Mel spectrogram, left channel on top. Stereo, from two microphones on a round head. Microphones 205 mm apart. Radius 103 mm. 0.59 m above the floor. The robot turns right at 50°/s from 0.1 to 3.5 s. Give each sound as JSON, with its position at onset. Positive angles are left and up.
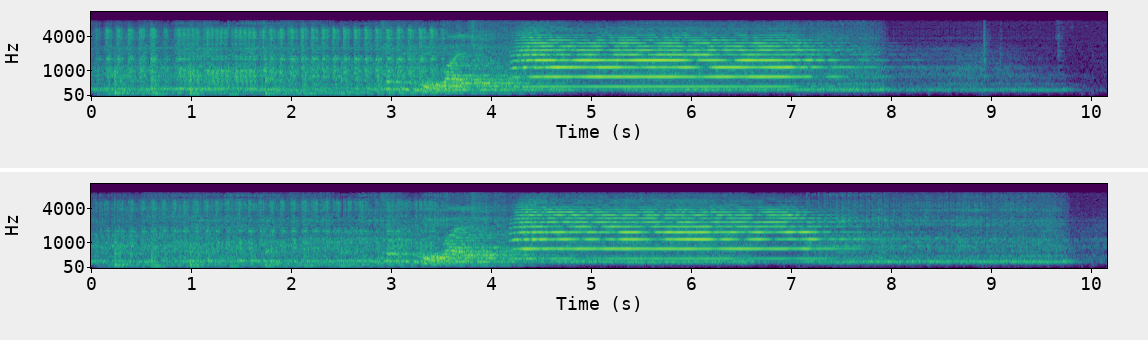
{"t": 0.2, "sound": "footsteps", "side_deg": 25, "distance_m": 1.5}
{"t": 2.9, "sound": "a man speaking", "azimuth_deg": 20, "distance_m": 1.2}
{"t": 4.2, "sound": "a trumpet", "side_deg": 0, "distance_m": 1.3}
